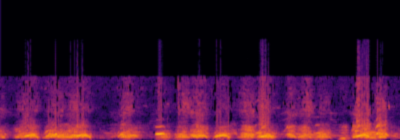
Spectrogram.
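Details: Sled dogs of the Mahoosuc team, eager before the run, give a rapid series of yelping barks, several each second, with short gaps and brief whining notes between bursts.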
